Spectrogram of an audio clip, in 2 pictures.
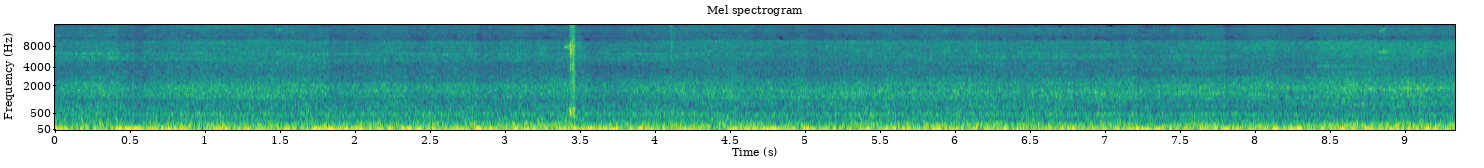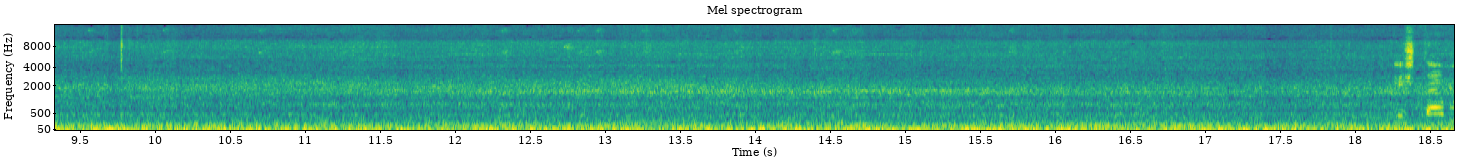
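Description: A car is driven along a road near Bonito, Bahia, with a steady, loud engine and road rumble that runs throughout, and a few faint clicks on top.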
